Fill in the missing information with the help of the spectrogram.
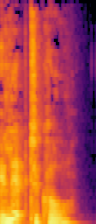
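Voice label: "elliptical", British English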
